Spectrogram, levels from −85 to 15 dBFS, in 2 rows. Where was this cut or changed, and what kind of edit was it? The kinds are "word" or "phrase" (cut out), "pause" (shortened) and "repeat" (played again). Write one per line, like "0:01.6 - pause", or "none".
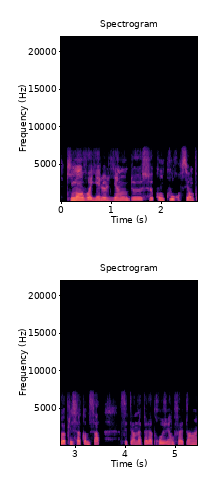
none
